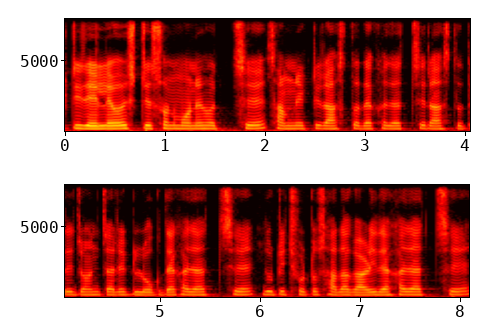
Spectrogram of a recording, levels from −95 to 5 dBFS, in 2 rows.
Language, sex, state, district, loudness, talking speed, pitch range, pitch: Bengali, female, West Bengal, Paschim Medinipur, -34 LUFS, 165 wpm, 195-210 Hz, 205 Hz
